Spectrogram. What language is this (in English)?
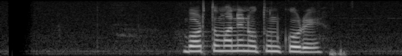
Bangla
